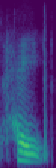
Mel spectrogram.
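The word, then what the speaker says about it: 希: In modern Cantonese, it's pronounced as hei, which is a diphthong, a.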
